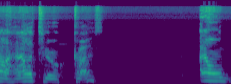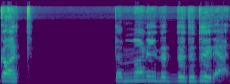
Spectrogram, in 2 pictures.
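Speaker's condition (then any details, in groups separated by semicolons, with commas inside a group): Cerebral palsy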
